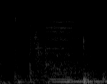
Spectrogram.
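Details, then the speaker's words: Dog snoring while asleep in a small room: quiet, low rumbling snore with a brief snort; snoring. "si vous entendez ronfler vous inquiétez pas c'est mon chien"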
